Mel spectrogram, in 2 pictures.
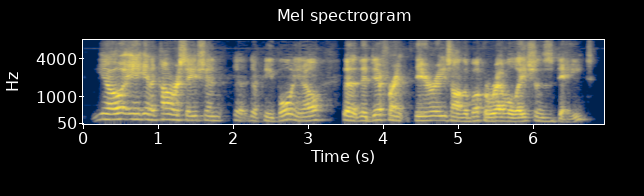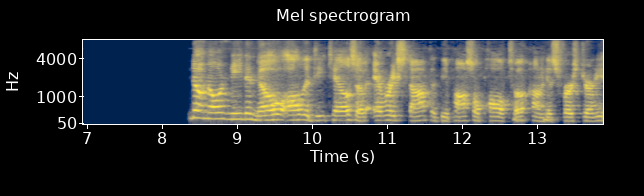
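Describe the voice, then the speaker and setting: Earnest preacher, higher voice, echoey church. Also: male voice. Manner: earnest, questioning, with frequent restarts and fillers. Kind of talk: sermon. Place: church auditorium.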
